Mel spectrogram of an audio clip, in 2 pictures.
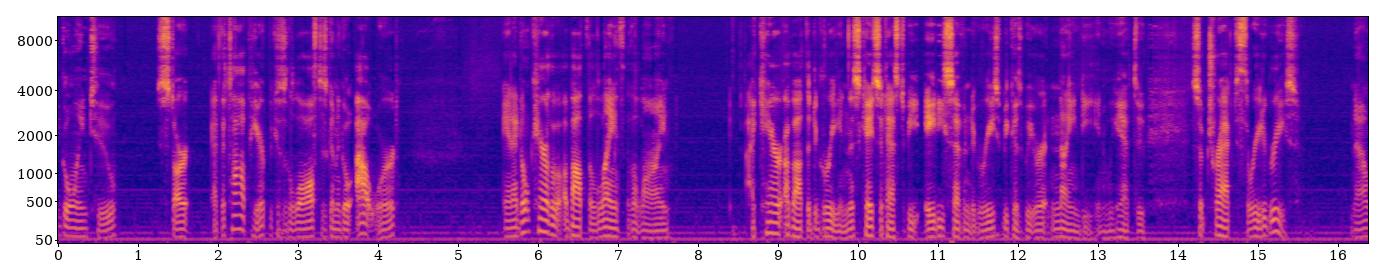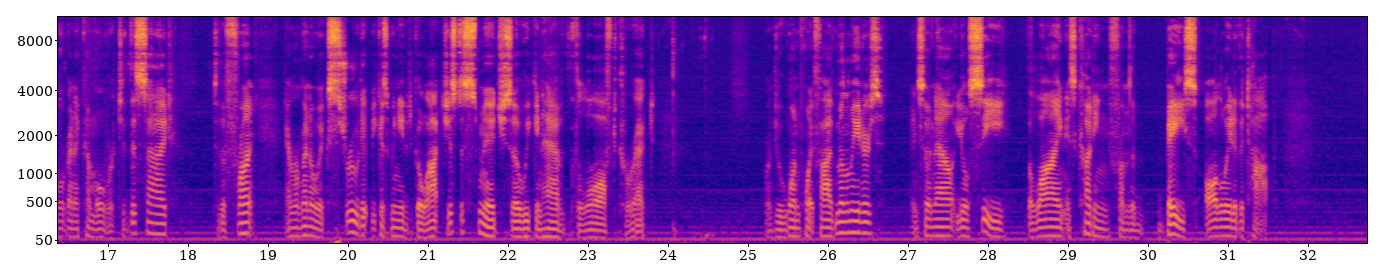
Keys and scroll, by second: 8.4 Tab, 9.6 3, 10.3 BackSpace, 11.3 8, 11.5 7, 15.6 Return, 18.8 e, 22.0 1, 24.1 5, 24.3 m, 26.4 Return.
